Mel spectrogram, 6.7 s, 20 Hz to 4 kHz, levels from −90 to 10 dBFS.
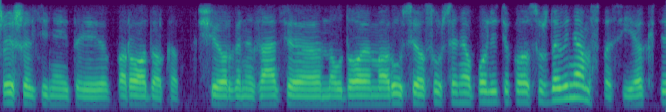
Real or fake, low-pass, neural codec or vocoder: real; 3.6 kHz; none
